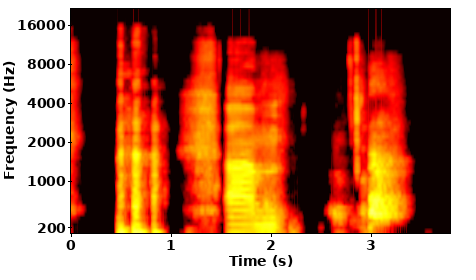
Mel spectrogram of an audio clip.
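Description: A dog barks in a few short, sharp bursts, then gives a longer, drawn-out whining bark and one more loud bark after a brief pause.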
